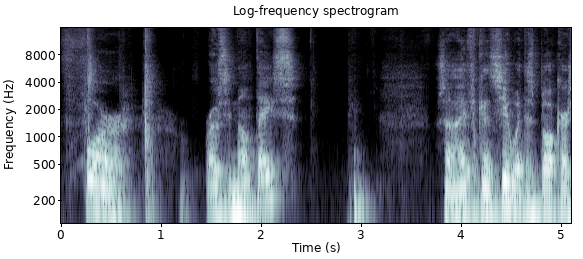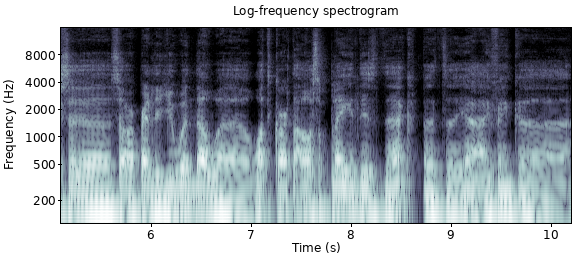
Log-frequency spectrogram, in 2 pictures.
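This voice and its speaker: Medium-pitched male voice with a dark, mellow tone, at a moderate pace and fairly even intonation. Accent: non-native. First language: not English. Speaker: card game content creator. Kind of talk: deck profile tutorial. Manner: halting, many filler sounds.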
